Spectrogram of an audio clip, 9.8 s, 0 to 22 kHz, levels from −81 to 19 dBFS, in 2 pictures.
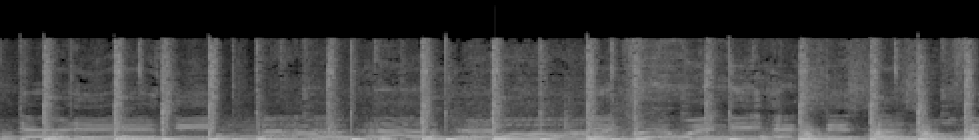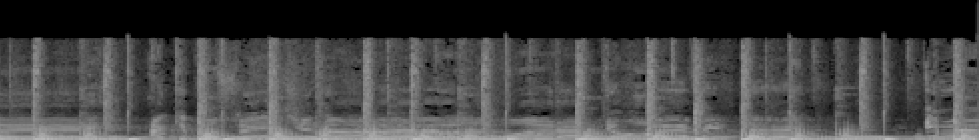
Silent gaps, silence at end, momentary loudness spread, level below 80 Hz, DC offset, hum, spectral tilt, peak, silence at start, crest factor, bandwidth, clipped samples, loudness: none; 0 s; 3 LU; -18 dBFS; under 0.1%; none; -5 dB/octave; 0 dBFS; 0 s; 14 dB; 16.5 kHz; under 0.1%; -16 LUFS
